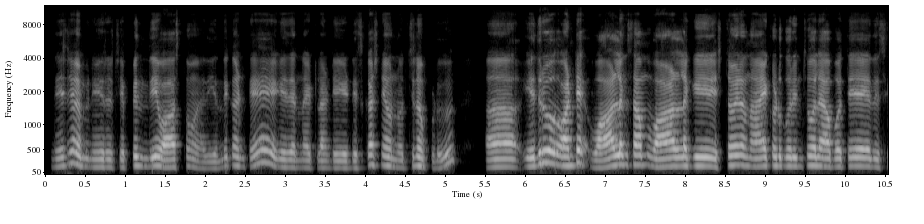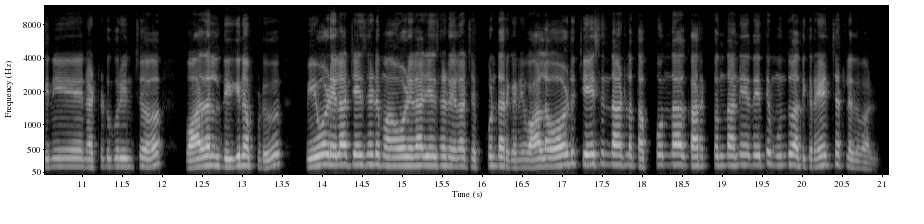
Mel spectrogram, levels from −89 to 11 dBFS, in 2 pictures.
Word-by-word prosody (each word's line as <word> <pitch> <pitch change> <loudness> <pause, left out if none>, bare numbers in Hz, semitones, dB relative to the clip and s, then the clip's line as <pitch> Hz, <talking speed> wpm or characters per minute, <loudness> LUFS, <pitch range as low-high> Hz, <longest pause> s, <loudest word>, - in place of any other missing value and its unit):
నిజమే. 195 +6 -2 0.2
మీరు 155 0 -6
చెప్పింది 170 +2 -3
వాస్తవమే. 150 +1 -2
అది 125 +1 -15
ఎందుకంటే, 175 +3 -8 0.4
ఏదన్నా 145 -1 -6
ఇట్లాంటి 140 0 -9 0.2
డిస్‌కషన్ 195 +9 -4
ఏమన్నా 160 -5 -5
ఒచ్చినప్పుడు, 165 -3 -5 0.6
ఆహ్, 155 0 +2 0.2
ఎదురు 230 +7 +3 0.2
అంటే 180 +7 +4 0.2
వాళ్ళకి 180 +8 +4
సం 195 -1 +4 0.2
వాళ్ళకి 170 +2 +3 0.2
ఇష్టమైన 190 +5 +1
నాయకుడి 175 +2 0
గురించో 175 +1 -2
లేపోతే 165 0 0 0.2
అది 160 -2 -7
సినీ 165 +2 -6 0.4
నటుడు 160 +2 -5
గురించో 165 0 -1 0.5
వాదనలు 180 +4 +5
దిగినప్పుడు, 160 -3 +1 0.5
మీవోడు 195 +4 +6
ఇలా 200 +1 +7
చేసాడు. 205 +1 +2
మావోడు 180 0 +3
ఇలా 185 +1 +4
చేసాడు. 180 -1 0
ఇలా 170 0 0
చెప్పుకుంటారు 175 +3 -2
గానీ 150 0 -8
వాళ్ళ 160 +3 +3
వోడు 200 +4 +4
చేసిన 205 +1 +2
దాంట్లో 200 -1 +1
తప్పుందా 200 +5 -1 0.2
కరెక్ట్ 180 +1 -2
ఉందా 190 +1 -1
అనేదైతే 195 +1 -2
ముందు 190 +2 -4
అది 170 - -8
గ్రహించట్లేదు 185 -3 -3
వాళ్ళు. 115 -4 -13
175 Hz, 135 wpm, -23 LUFS, 155-190 Hz, 0.6 s, ఇలా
